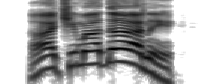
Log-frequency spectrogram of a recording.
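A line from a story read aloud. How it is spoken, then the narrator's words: Shout from a cab. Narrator (Russian): крикнул, высунувшись из кабины Петрина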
